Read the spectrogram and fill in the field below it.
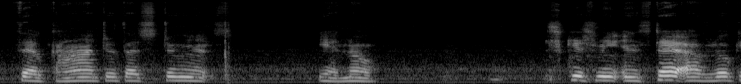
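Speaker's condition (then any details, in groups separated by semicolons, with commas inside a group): Mild cerebral palsy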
